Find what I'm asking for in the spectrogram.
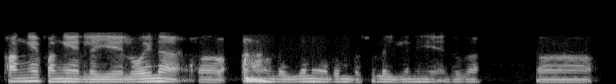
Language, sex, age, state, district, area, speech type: Manipuri, male, 45-60, Manipur, Imphal East, rural, conversation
